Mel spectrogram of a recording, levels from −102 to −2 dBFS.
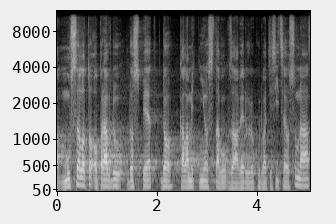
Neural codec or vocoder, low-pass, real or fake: none; 10.8 kHz; real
